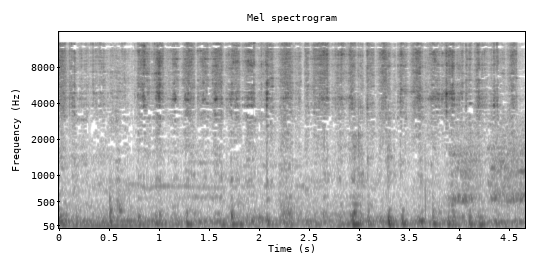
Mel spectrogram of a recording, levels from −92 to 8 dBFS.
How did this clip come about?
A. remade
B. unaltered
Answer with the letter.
B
